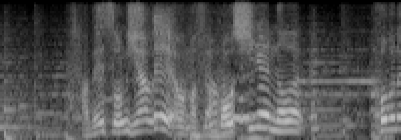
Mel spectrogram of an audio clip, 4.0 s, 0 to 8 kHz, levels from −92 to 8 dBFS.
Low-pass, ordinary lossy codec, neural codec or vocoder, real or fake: 7.2 kHz; none; codec, 16 kHz, 0.5 kbps, X-Codec, HuBERT features, trained on balanced general audio; fake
